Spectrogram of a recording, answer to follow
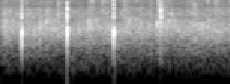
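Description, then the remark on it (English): An audience applauding people serving in the armed services, a steady crackling wash of many hands with a few sharper, louder claps popping out at regular intervals; no one speaks. “Give them one more hand, please, before they sit down.”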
